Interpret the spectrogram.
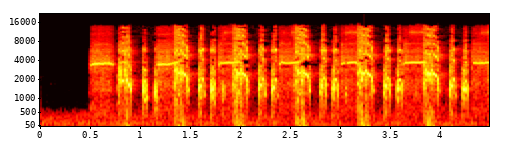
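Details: Loud, continuous calling of a female teetar (grey francolin): rasping, squawky notes delivered in a quick run, each mixing a high whistled tone with lower grating bursts, almost without gaps for four seconds.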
